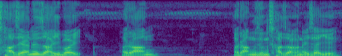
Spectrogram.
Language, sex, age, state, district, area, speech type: Bodo, male, 45-60, Assam, Baksa, rural, spontaneous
